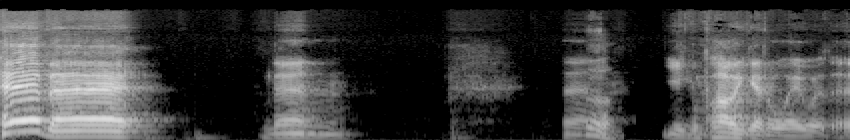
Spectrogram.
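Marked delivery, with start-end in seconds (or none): 0.0-0.8 high, very loud screaming. Showing how to say the word from Friends: screaming pivot like Ross. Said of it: "You got to scream it like Ross did in Friends".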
